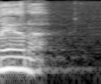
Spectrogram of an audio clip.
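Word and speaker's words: Man (מן): But you know how you pronounce manna in Hebrew? Man. Man.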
